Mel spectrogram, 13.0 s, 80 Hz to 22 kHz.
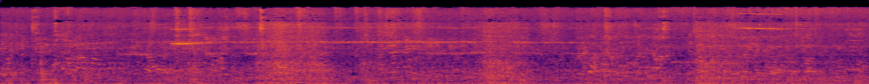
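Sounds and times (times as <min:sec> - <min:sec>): train wheels rumbling on rail: 0:00.0 - 0:13.0
high wheel squeal: 0:02.1 - 0:09.5, 0:10.8 - 0:12.1.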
